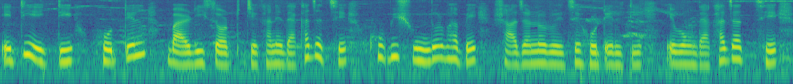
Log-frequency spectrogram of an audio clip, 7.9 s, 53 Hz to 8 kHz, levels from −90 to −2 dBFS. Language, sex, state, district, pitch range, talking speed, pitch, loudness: Bengali, female, West Bengal, Kolkata, 175-225 Hz, 135 wpm, 195 Hz, -16 LUFS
